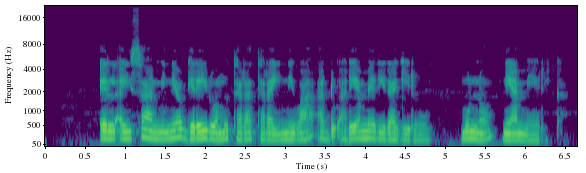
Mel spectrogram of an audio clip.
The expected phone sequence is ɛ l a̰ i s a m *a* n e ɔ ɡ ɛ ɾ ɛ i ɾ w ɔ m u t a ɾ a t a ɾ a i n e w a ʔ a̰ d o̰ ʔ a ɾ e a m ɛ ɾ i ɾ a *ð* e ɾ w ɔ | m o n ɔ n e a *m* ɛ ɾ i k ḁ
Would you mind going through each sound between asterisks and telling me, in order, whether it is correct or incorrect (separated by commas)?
incorrect, incorrect, correct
